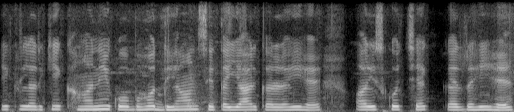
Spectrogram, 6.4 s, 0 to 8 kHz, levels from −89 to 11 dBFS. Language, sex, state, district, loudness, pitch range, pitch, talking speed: Hindi, female, Bihar, Katihar, -15 LUFS, 195-220 Hz, 210 Hz, 160 wpm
